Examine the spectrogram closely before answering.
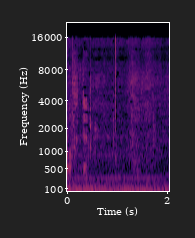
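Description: A finger taps a touchscreen.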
